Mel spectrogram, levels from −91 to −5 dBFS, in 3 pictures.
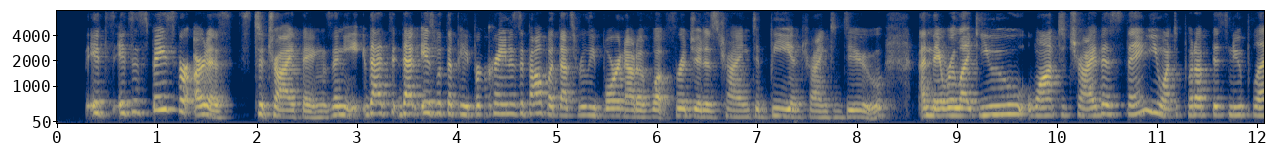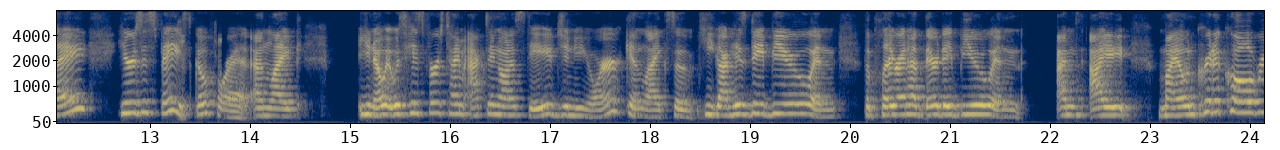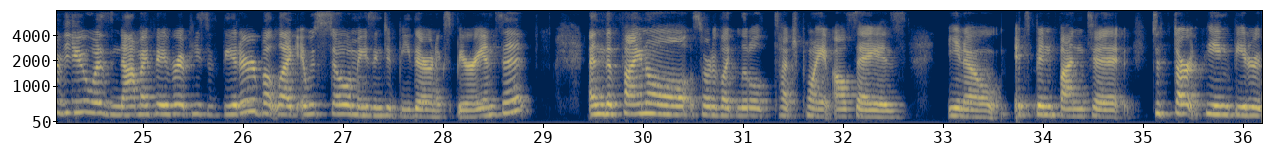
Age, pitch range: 20-39, 195-250 Hz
